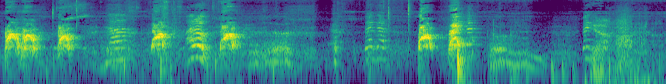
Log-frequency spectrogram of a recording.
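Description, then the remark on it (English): Several stray dogs bark and yip in quick, overlapping bursts at night, with a few whining notes between, while a house owner shouts at them to shut up before the barking thins out. “House owner that is attached to this place is telling the dogs to shut up.”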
